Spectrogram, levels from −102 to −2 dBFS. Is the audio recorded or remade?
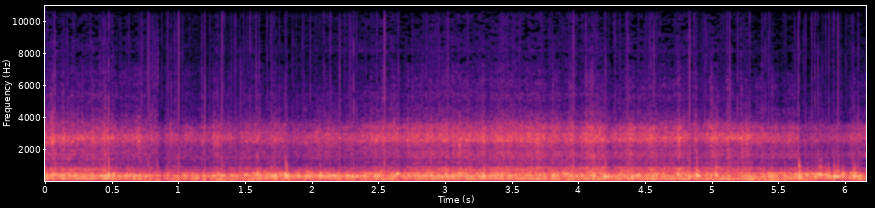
recorded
